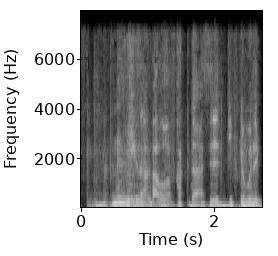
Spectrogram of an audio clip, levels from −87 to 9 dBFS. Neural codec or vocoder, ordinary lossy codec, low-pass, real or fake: codec, 16 kHz, 1.1 kbps, Voila-Tokenizer; Opus, 64 kbps; 7.2 kHz; fake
